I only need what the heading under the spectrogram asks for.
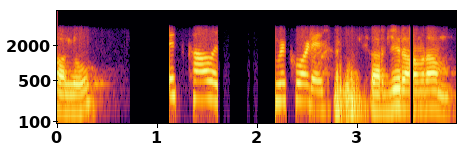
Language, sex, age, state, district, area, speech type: Dogri, male, 18-30, Jammu and Kashmir, Reasi, urban, conversation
